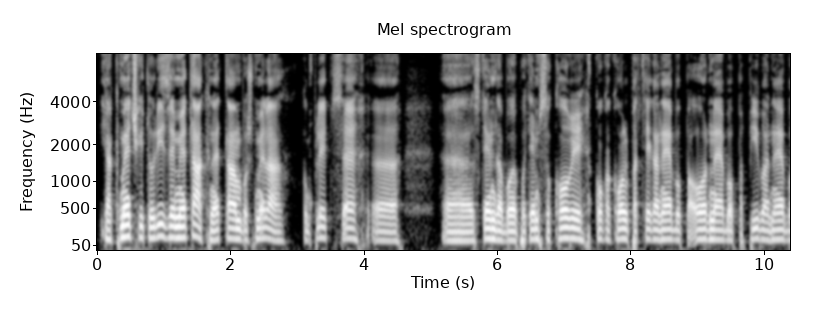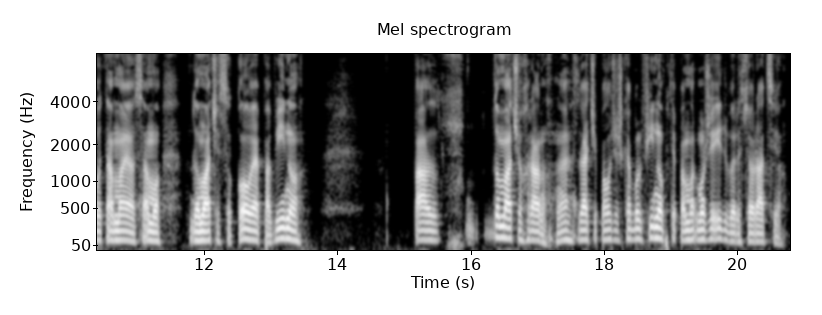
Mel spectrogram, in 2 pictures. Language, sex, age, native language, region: Slovenian, male, 50-59, Slovenian, Drava region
